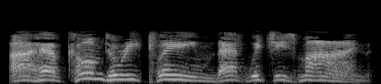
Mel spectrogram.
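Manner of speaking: loud, slow booming declaration; a mad fire lord claiming his due; voice of thunder. A narrator's reading. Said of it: "Gend declared in a voice of thunder".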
